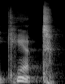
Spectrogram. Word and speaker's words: can't: picnic stress the word you don't have to pronounce the T can't to express that it's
